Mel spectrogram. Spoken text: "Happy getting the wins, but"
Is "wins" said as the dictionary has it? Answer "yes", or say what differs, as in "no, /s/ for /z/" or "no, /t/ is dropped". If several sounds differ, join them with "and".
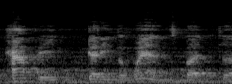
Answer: yes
